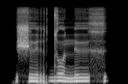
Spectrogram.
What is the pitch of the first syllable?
low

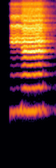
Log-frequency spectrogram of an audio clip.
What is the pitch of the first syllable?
high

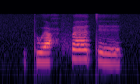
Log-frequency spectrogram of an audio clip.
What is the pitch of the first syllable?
low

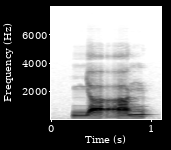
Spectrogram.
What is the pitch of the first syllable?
rising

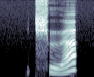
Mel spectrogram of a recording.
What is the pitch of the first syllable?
rising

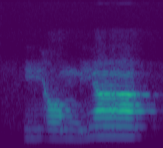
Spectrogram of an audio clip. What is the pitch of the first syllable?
low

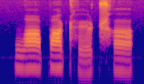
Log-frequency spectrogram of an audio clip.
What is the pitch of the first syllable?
high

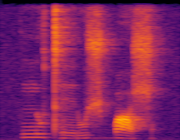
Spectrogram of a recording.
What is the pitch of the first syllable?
high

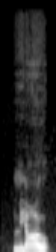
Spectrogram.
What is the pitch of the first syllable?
rising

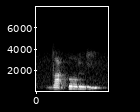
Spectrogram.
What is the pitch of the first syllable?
low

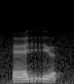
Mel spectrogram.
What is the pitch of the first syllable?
rising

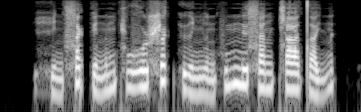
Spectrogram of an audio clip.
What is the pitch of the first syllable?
low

